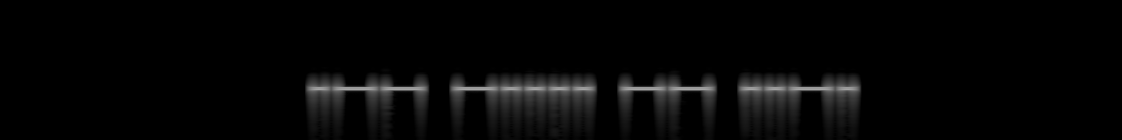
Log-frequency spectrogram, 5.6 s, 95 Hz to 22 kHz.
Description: Morse code, heard as a keyed tone, about 20 wpm, 700 Hz. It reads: W6MF
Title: USA Call Signs - 4 Characters - 20wpm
